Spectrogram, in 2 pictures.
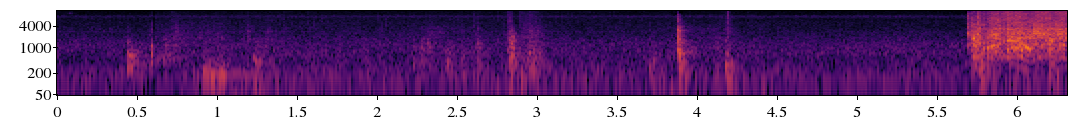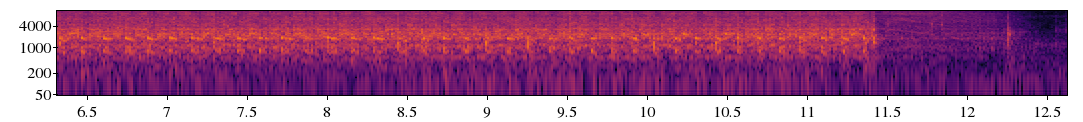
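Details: Subaru no-start diagnosis after adjusting a tune value: starter cranks steadily about four turns per second for six seconds but never fires.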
